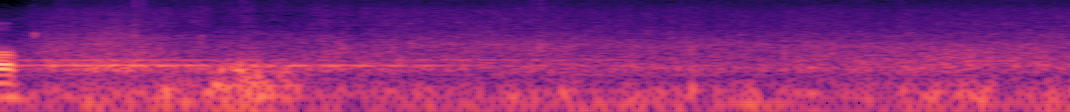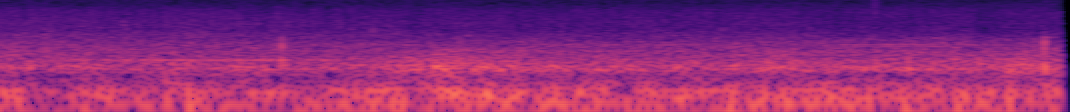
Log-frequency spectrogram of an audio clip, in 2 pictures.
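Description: Wind buffeting the microphone: a faint, steady low rumble. A faint steady hum fades out in the first couple of seconds.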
